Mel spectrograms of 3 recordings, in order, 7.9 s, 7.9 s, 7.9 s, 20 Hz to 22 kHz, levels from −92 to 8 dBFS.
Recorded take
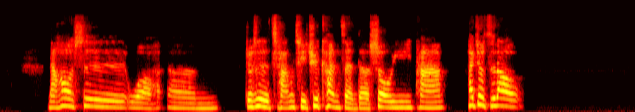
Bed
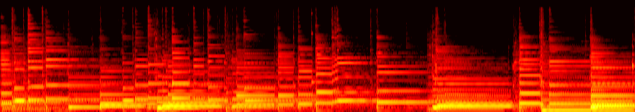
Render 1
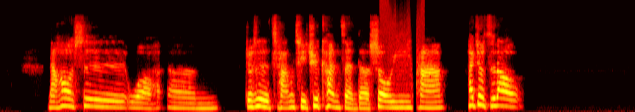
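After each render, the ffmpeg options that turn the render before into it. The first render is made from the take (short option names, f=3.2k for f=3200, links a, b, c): -filter_complex "[0:a]asettb=1/sr,asplit=3[a][b][c];[a]atrim=end=3.164[d];[b]atrim=start=3.16:end=3.64,asetpts=PTS-STARTPTS,afade=t=in:d=0.004:c=qsin,afade=t=out:st=0.476:d=0.004:c=qsin,highshelf=f=5.1k:g=-6[e];[c]atrim=start=3.636[f];[d][e]acrossfade=d=0.004:c1=hsin:c2=qsin[g];[g][f]acrossfade=d=0.004:c1=qsin:c2=hsin,asettb=1/sr,asplit=3[h][i][j];[h]atrim=end=4.744[k];[i]atrim=start=4.74:end=5.3,asetpts=PTS-STARTPTS,afade=t=in:d=0.004:c=qsin,afade=t=out:st=0.556:d=0.004:c=qsin,acrusher=bits=5:mix=0:aa=0.5[l];[j]atrim=start=5.296[m];[k][l]acrossfade=d=0.004:c1=hsin:c2=qsin[n];[n][m]acrossfade=d=0.004:c1=qsin:c2=hsin"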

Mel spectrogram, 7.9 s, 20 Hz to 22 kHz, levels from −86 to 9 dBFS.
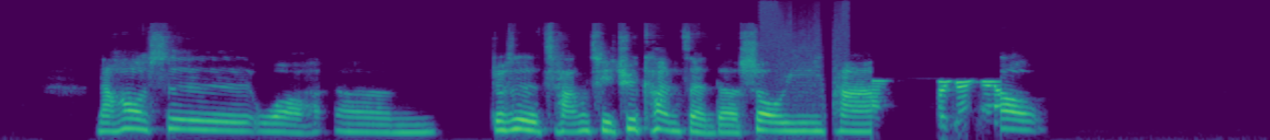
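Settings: -filter_complex "[0:a]asettb=1/sr,asplit=3[a][b][c];[a]atrim=end=5.444[d];[b]atrim=start=5.44:end=6.25,asetpts=PTS-STARTPTS,afade=t=in:d=0.004:c=qsin,afade=t=out:st=0.806:d=0.004:c=qsin,lowpass=f=2.2k:t=q:w=0.5098,lowpass=f=2.2k:t=q:w=0.6013,lowpass=f=2.2k:t=q:w=0.9,lowpass=f=2.2k:t=q:w=2.563,afreqshift=-2600[e];[c]atrim=start=6.246[f];[d][e]acrossfade=d=0.004:c1=hsin:c2=qsin[g];[g][f]acrossfade=d=0.004:c1=qsin:c2=hsin"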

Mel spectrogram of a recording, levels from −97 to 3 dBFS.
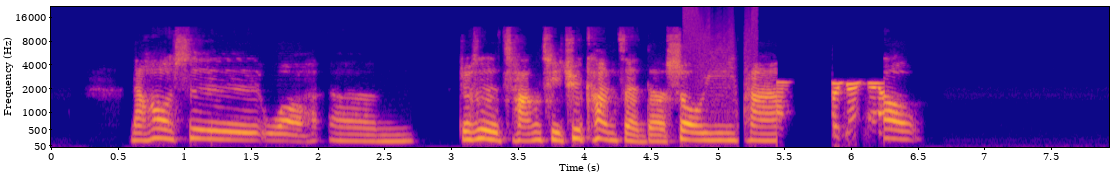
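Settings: -filter_complex "[0:a]asettb=1/sr,asplit=3[a][b][c];[a]atrim=end=1.204[d];[b]atrim=start=1.2:end=1.92,asetpts=PTS-STARTPTS,afade=t=in:d=0.004:c=qsin,afade=t=out:st=0.716:d=0.004:c=qsin,aecho=1:1:2.7:0.71,atrim=end_sample=31752[e];[c]atrim=start=1.916[f];[d][e]acrossfade=d=0.004:c1=hsin:c2=qsin[g];[g][f]acrossfade=d=0.004:c1=qsin:c2=hsin,asettb=1/sr,asplit=3[h][i][j];[h]atrim=end=3.144[k];[i]atrim=start=3.14:end=4.76,asetpts=PTS-STARTPTS,afade=t=in:d=0.004:c=qsin,afade=t=out:st=1.616:d=0.004:c=qsin,equalizer=f=1.4k:t=o:w=0.23:g=14[l];[j]atrim=start=4.756[m];[k][l]acrossfade=d=0.004:c1=hsin:c2=qsin[n];[n][m]acrossfade=d=0.004:c1=qsin:c2=hsin,asettb=1/sr,asplit=3[o][p][q];[o]atrim=end=5.284[r];[p]atrim=start=5.28:end=5.98,asetpts=PTS-STARTPTS,afade=t=in:d=0.004:c=qsin,afade=t=out:st=0.696:d=0.004:c=qsin,agate=range=-33dB:threshold=-36dB:ratio=3:release=100:detection=peak[s];[q]atrim=start=5.976[t];[r][s]acrossfade=d=0.004:c1=hsin:c2=qsin[u];[u][t]acrossfade=d=0.004:c1=qsin:c2=hsin"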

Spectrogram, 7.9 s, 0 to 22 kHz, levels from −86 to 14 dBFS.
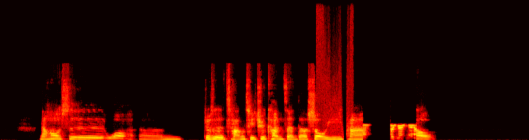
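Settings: -filter_complex "[0:a]asplit=3[a][b][c];[a]afade=t=out:st=1.84:d=0.02[d];[b]acompressor=threshold=-37dB:ratio=2:attack=3.2:release=140:knee=1:detection=peak,afade=t=in:st=1.84:d=0.02,afade=t=out:st=2.41:d=0.02[e];[c]afade=t=in:st=2.41:d=0.02[f];[d][e][f]amix=inputs=3:normalize=0"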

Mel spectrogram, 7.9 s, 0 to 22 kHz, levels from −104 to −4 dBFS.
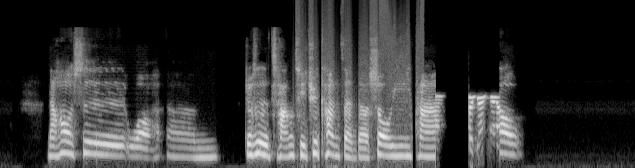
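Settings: -filter_complex "[0:a]asplit=3[a][b][c];[a]afade=t=out:st=3.65:d=0.02[d];[b]aeval=exprs='sgn(val(0))*max(abs(val(0))-0.0158,0)':c=same,afade=t=in:st=3.65:d=0.02,afade=t=out:st=4.73:d=0.02[e];[c]afade=t=in:st=4.73:d=0.02[f];[d][e][f]amix=inputs=3:normalize=0"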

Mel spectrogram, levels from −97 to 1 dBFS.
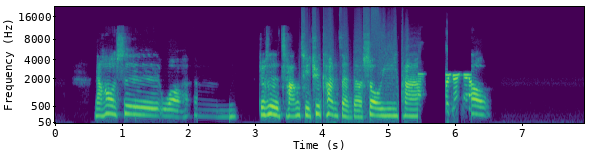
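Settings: -filter_complex "[0:a]asettb=1/sr,asplit=3[a][b][c];[a]atrim=end=2.134[d];[b]atrim=start=2.13:end=2.62,asetpts=PTS-STARTPTS,afade=t=in:d=0.004:c=qsin,afade=t=out:st=0.486:d=0.004:c=qsin,asplit=3[e][f][g];[e]bandpass=f=270:t=q:w=8,volume=0dB[h];[f]bandpass=f=2.29k:t=q:w=8,volume=-6dB[i];[g]bandpass=f=3.01k:t=q:w=8,volume=-9dB[j];[h][i][j]amix=inputs=3:normalize=0[k];[c]atrim=start=2.616[l];[d][k]acrossfade=d=0.004:c1=hsin:c2=qsin[m];[m][l]acrossfade=d=0.004:c1=qsin:c2=hsin,asettb=1/sr,asplit=3[n][o][p];[n]atrim=end=5.224[q];[o]atrim=start=5.22:end=5.89,asetpts=PTS-STARTPTS,afade=t=in:d=0.004:c=qsin,afade=t=out:st=0.666:d=0.004:c=qsin,adynamicsmooth=sensitivity=2:basefreq=5.3k[r];[p]atrim=start=5.886[s];[q][r]acrossfade=d=0.004:c1=hsin:c2=qsin[t];[t][s]acrossfade=d=0.004:c1=qsin:c2=hsin"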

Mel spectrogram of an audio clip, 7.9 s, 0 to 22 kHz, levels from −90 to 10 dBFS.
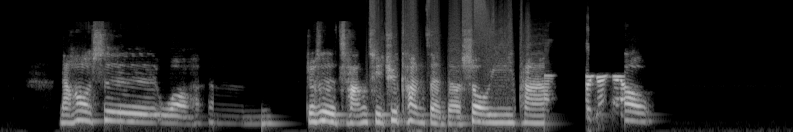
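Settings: -af "highshelf=f=9.7k:g=9,bandreject=f=60:t=h:w=6,bandreject=f=120:t=h:w=6,bandreject=f=180:t=h:w=6,bandreject=f=240:t=h:w=6,bandreject=f=300:t=h:w=6,bandreject=f=360:t=h:w=6,bandreject=f=420:t=h:w=6"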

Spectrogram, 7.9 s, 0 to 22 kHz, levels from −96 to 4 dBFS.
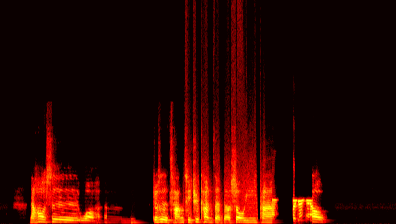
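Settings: -filter_complex "[0:a]acrossover=split=470 4400:gain=0.178 1 0.0631[a][b][c];[a][b][c]amix=inputs=3:normalize=0"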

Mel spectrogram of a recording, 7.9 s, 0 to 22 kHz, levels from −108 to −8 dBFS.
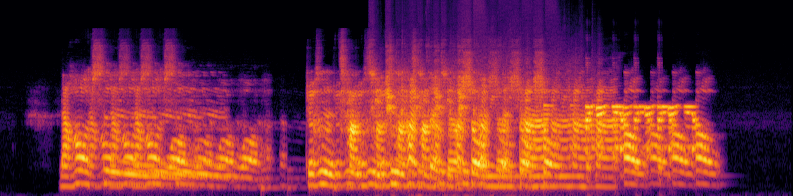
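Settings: -filter_complex "[0:a]asplit=2[a][b];[b]adelay=24,volume=-7.5dB[c];[a][c]amix=inputs=2:normalize=0,aecho=1:1:265|483|719:0.355|0.531|0.668"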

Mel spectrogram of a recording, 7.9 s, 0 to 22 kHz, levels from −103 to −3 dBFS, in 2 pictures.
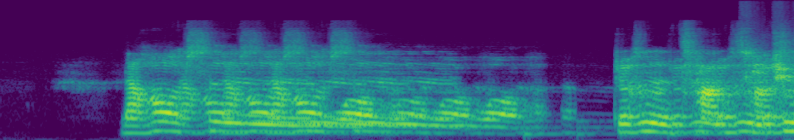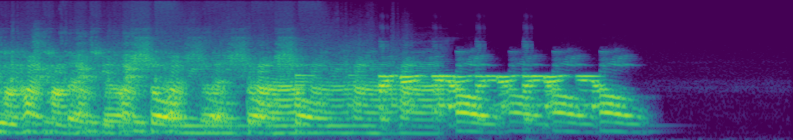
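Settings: -af "volume=3.5dB,alimiter=limit=-3dB:level=0:latency=1"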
